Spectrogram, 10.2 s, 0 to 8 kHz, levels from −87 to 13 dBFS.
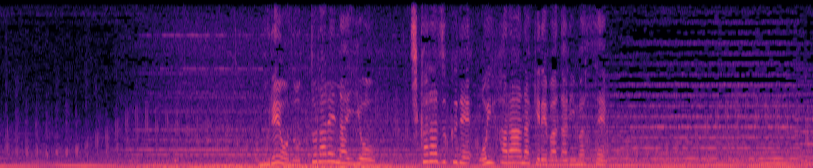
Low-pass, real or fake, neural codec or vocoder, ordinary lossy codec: none; real; none; none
